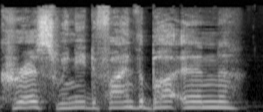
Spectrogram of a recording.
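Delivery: very high-pitched, loud shout. Voicing Pip calling to another character: Pip yelling. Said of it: "Pip's gonna yell".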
